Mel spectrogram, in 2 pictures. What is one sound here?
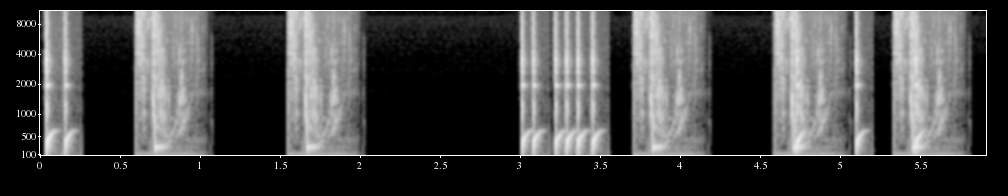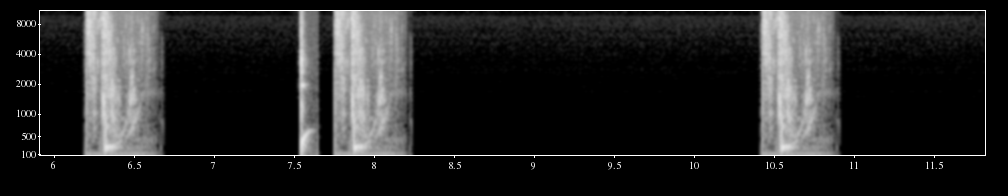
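Short bright chime effects play each time a colour is filled in.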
